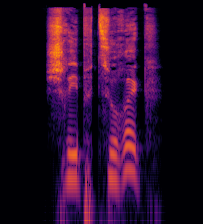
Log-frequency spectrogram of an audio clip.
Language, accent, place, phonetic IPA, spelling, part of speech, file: German, Germany, Berlin, [ˌʃʁiːp t͡suˈʁʏk], schrieb zurück, verb, De-schrieb zurück.ogg
- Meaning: first/third-person singular preterite of zurückschreiben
